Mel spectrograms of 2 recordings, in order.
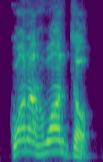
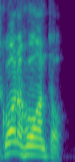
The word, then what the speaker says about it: Guanajuato: sporting ammunition was stolen in the state of Guanajuato. Guanajuato, I think that's how it's said. It's like Guana, and then the J, so Juanto. I think it's Guanajuato.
